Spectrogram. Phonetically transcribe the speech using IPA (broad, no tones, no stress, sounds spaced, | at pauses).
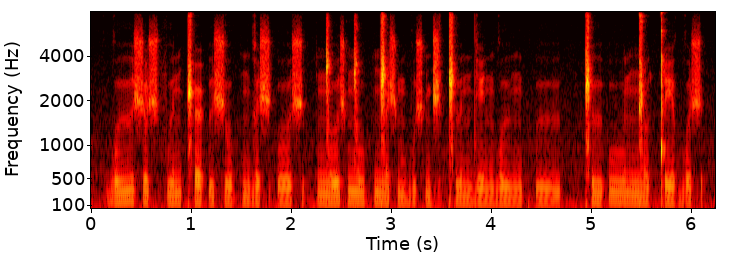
ɡʷ ɯː ʃ œ ʃ f ɯ n ǁ œ ʔ ɯ ʃ ʊː kʷ ŋ ɡ ə ʃ ʔ ʊː ʃ | ŋ͡ǀ ʊː ʃ ŋ͡ǀ uː kʷ ŋ͡ǁ ɛ ʃ m b u ʃ n d͡ʒ ə ǁ ɯ n d e n ɡʷ ɯː ŋ ʊ kʷ ʔ ɯː | ǁ ɯ ʔ uː n ŋ͡ǁ ʊ ǃ e ɡʷ œ ʃ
